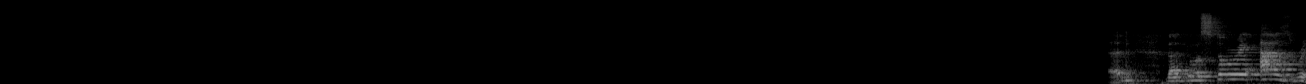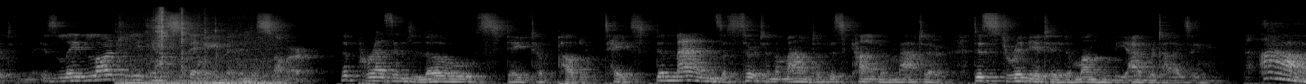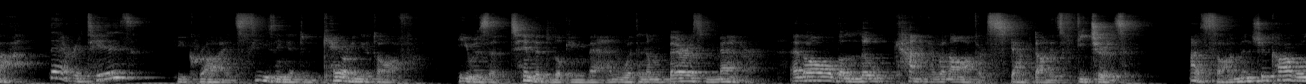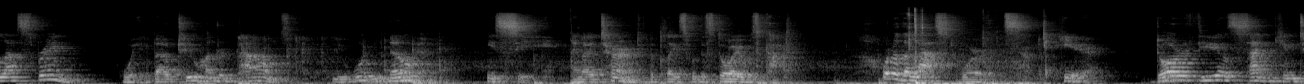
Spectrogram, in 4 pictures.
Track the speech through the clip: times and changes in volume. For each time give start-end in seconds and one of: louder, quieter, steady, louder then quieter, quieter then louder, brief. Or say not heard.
11.1-52.1 louder.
